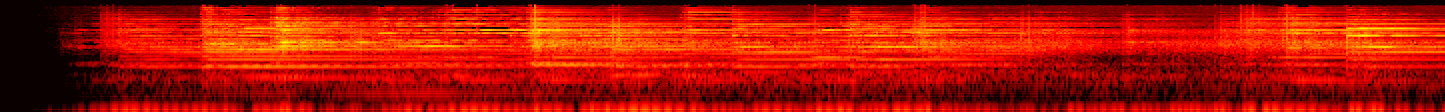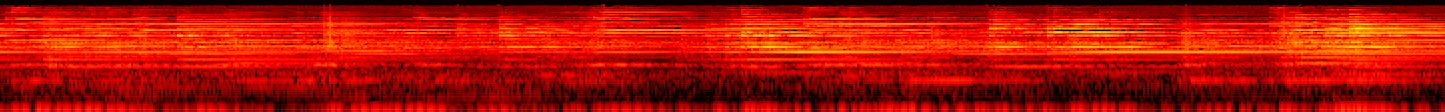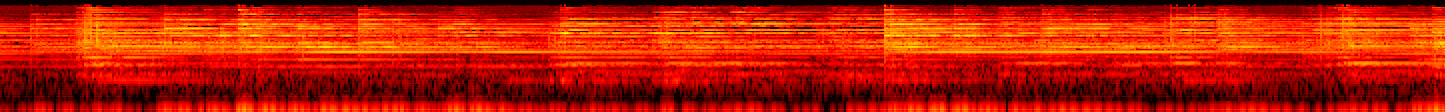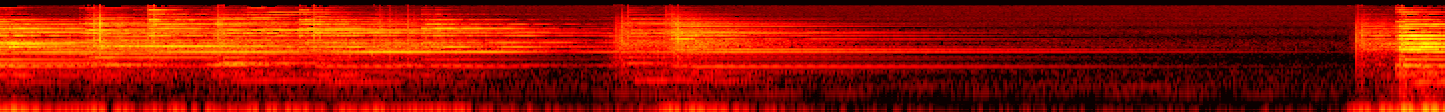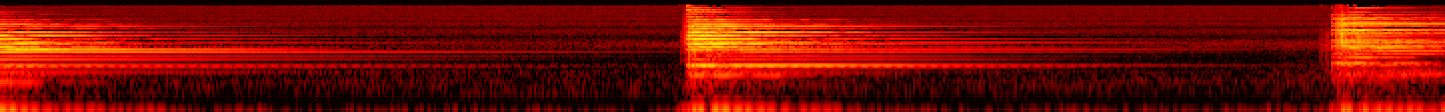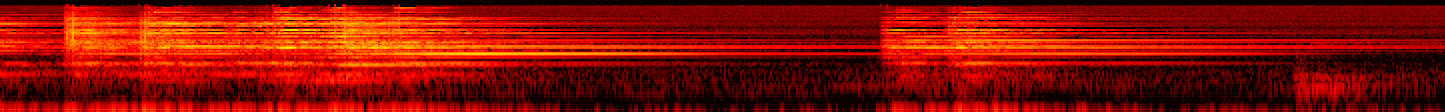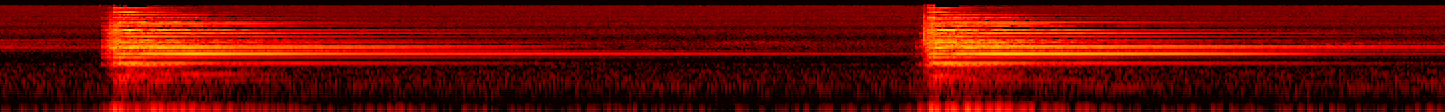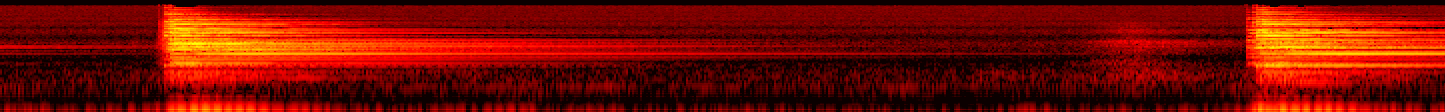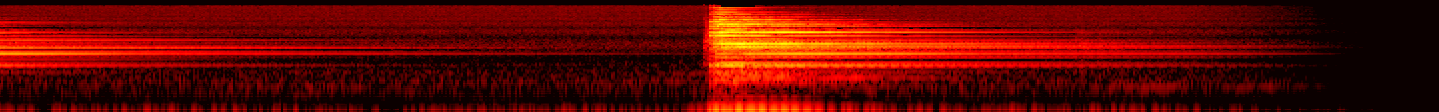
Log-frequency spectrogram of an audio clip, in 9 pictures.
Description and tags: Chinese-Ball-Chime
Melodic & mechanical Sound of Chinese therapy spheres
windchime, clank, wind, chimes, ding, ting, clonk, ball, chime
